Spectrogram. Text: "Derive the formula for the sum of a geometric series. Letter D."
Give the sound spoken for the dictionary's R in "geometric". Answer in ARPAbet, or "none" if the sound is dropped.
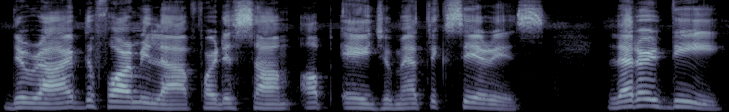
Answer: none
